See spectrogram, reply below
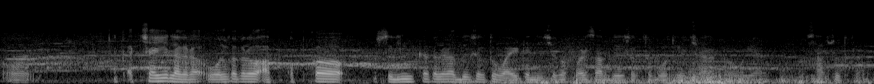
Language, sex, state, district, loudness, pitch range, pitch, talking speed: Hindi, male, Bihar, Gopalganj, -32 LUFS, 105-125 Hz, 115 Hz, 190 wpm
